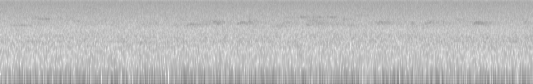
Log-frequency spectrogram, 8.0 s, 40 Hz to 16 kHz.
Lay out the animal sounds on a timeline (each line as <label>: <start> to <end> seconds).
Hermit Thrush (Catharus guttatus): 0.0 to 1.1 seconds
Scarlet Tanager (Piranga olivacea): 2.5 to 7.5 seconds
Black-throated Green Warbler (Setophaga virens): 4.1 to 5.6 seconds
